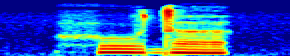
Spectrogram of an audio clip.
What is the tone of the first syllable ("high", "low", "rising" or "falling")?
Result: low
